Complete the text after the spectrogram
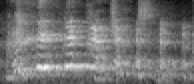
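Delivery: high squeal of laughter through the words; laughing. Real, not acted. Comedian laughing to the interviewer about contracts.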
